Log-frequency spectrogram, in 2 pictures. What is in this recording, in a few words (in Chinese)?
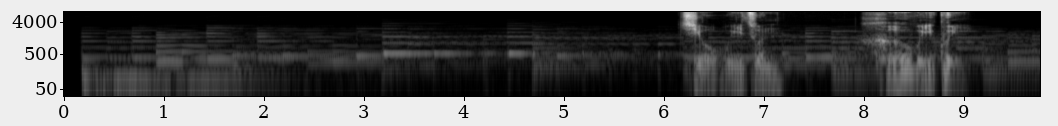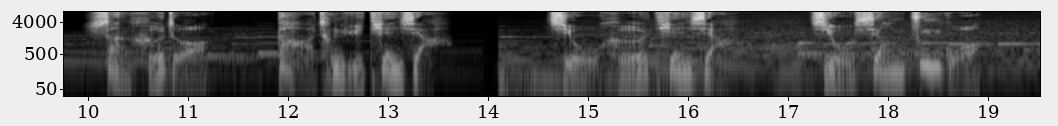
男 广告 茅台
